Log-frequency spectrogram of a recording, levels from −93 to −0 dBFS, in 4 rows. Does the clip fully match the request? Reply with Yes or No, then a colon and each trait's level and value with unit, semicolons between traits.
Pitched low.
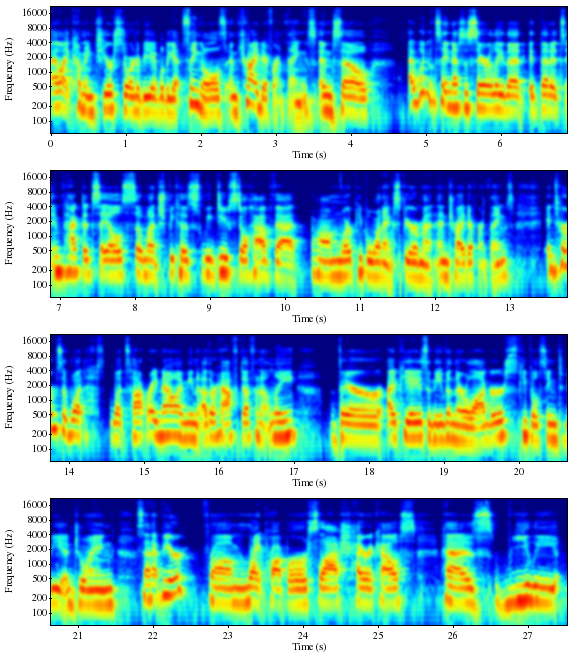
No: medium, 165 Hz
